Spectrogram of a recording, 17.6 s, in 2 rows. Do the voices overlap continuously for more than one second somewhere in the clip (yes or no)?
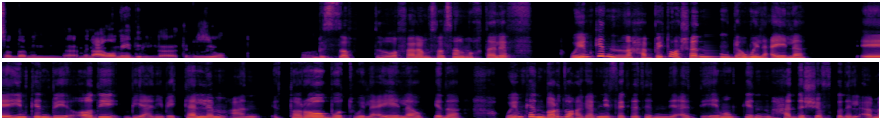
no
